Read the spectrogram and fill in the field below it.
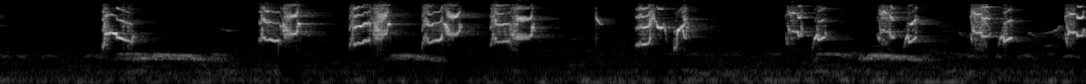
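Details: Long-tailed shrike singing in the 'teot teot' style, played as a lure to get other birds singing: short, harsh, high chattering bursts about twice a second, with a few soft low whistles slurring downward between them.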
